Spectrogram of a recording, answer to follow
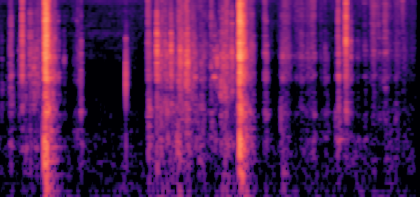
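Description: Plastic VHS cassette being handled: scattered clicks and rattles as it is turned over and its hinged tape door is opened, with two sharper clicks, one about half a second in and a louder one just past the middle.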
